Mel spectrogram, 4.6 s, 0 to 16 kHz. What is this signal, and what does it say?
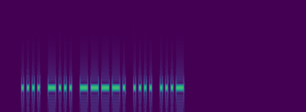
Morse code, heard as a keyed tone, about 30 wpm, 700 Hz. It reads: HB9HV
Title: DXCC-100 Call Signs - 5 Characters - 30wpm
